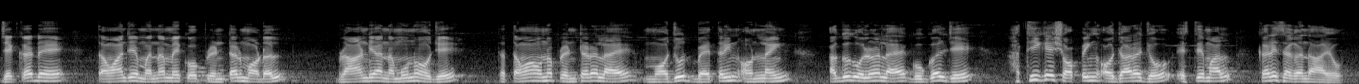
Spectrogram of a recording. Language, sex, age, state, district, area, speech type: Sindhi, male, 30-45, Maharashtra, Thane, rural, read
